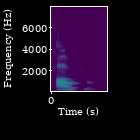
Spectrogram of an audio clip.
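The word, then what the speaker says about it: Auto: ऑटो कैसे pronounce होगा? आउटो, आउटो। Car, mouse.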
